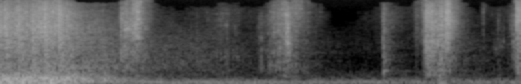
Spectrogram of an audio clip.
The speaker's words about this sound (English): Another one of the guns you're probably picking up is the assault rifle.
